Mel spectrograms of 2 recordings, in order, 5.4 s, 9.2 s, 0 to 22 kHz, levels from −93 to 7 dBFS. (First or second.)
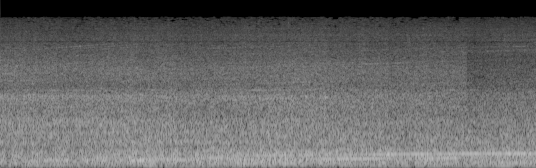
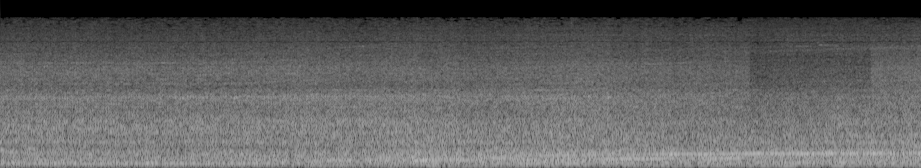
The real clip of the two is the first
